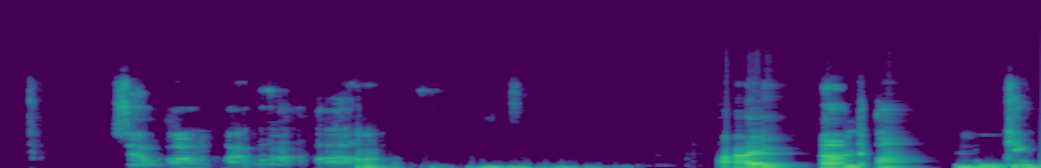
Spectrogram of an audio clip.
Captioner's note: audio warble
